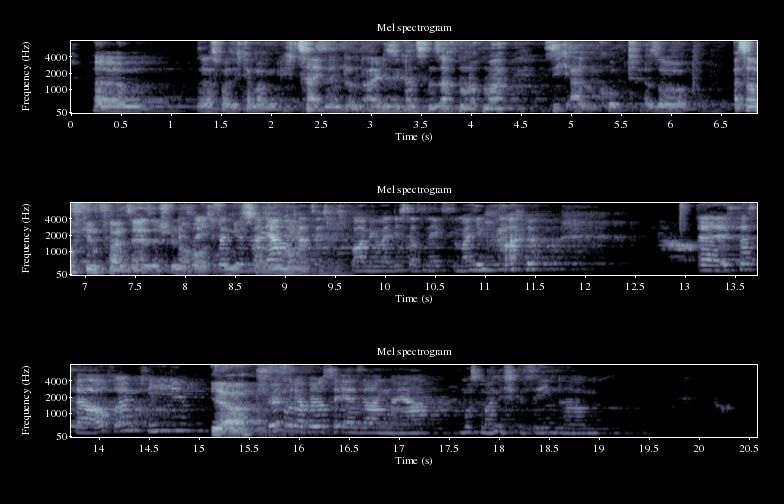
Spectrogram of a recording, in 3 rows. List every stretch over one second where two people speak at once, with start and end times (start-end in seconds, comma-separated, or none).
7.9-9.2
